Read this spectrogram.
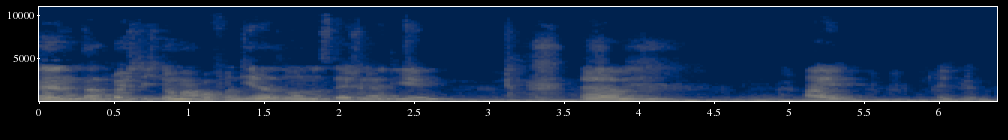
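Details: Adult man speaking German; no disorder.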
